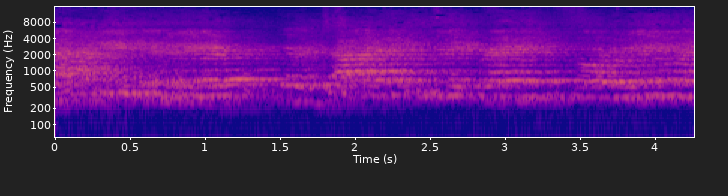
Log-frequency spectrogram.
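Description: A children's choir singing together, holding each note for about a second before moving to the next.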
